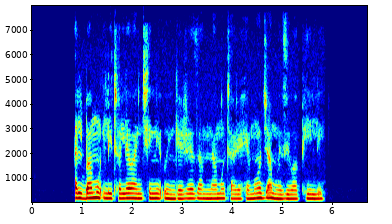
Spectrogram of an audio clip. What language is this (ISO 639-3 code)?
swa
